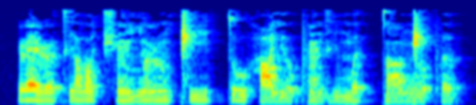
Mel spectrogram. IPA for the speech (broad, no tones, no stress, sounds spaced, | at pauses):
ɭ ɛ ɭ ə˞ tʰ i lˠ u t͡ʃʰ ɛ̃ ʎ ɔ̃ ɭ ũ ǁ i tː u h ɑ lʲ ʊ pʰ æ̃ dʱ i m ə tː ɑ̃ ŋ͡ǁ ʊ pʰ ə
